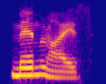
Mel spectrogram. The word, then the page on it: memorize: Indian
